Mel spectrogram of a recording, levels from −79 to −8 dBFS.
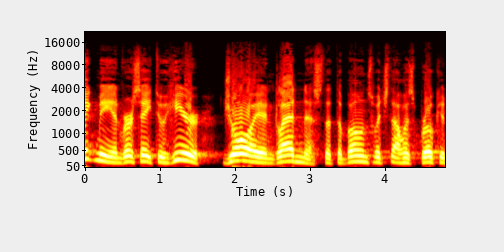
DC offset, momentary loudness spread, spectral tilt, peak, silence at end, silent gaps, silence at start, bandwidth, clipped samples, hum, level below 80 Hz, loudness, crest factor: under 0.1%; 10 LU; -6 dB/octave; 0 dBFS; 0 s; none; 0 s; 14 kHz; under 0.1%; none; -56 dBFS; -12 LUFS; 12 dB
